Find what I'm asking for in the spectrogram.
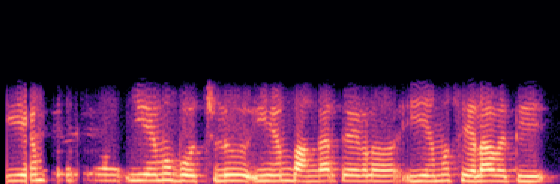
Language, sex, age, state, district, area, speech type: Telugu, female, 18-30, Andhra Pradesh, West Godavari, rural, conversation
